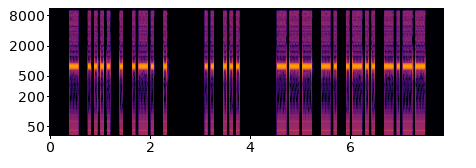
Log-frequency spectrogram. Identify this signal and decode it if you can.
Morse code, heard as a keyed tone, about 19 wpm, 800 Hz. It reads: THERE IS ONLY
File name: Technical Subjects / Technical Subjects-mp3s / AND Gate @18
